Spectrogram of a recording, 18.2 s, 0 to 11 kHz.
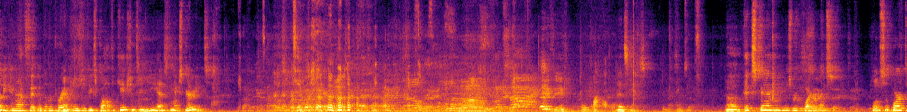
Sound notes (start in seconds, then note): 7.3 laughter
